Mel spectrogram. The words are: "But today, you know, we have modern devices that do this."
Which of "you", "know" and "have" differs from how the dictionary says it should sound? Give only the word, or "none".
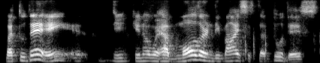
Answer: none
